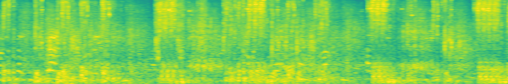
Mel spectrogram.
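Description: Irregular rifle fire from several firing positions, shots coming singly and in quick bursts throughout.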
